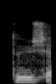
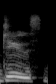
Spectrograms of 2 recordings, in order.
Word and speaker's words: Dooce: And just for those who don't know, is it pronounced as Douce or? – It's pronounced Deuce, D-O-O-C-E, Deuce.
